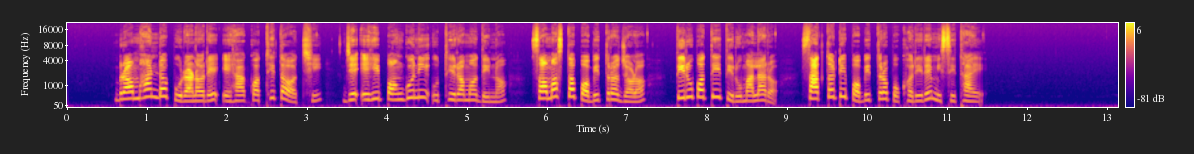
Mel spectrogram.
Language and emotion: Odia, neutral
